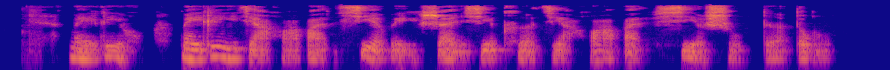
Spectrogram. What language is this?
Chinese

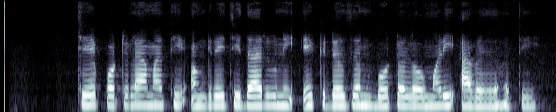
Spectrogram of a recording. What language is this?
Gujarati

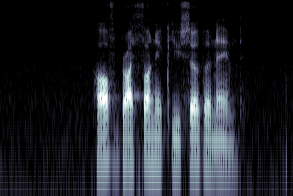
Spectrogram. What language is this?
English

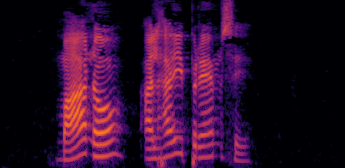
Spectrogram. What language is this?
Wadiyara Koli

